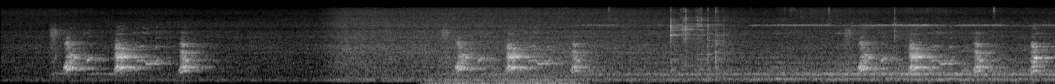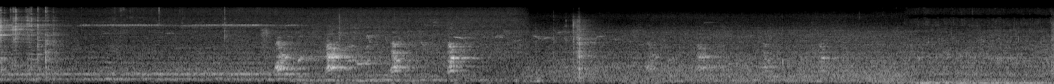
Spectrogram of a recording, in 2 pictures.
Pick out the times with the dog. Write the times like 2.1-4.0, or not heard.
0.5-1.9, 4.4-5.8, 8.4-10.4, 13.2-15.1, 16.9-18.8.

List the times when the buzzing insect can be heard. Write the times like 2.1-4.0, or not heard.
4.2-20.9.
